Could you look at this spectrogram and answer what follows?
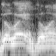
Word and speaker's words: DeLand: Deland.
